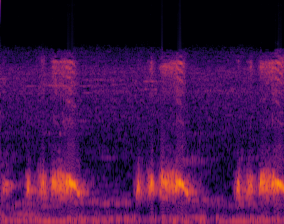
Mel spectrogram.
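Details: Spotted dove cooing in the 'thổ sâm' voice style, three phrases spaced roughly two seconds apart: quick broken notes leading into a long, smooth, slightly descending coo, with steady low rumble behind.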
